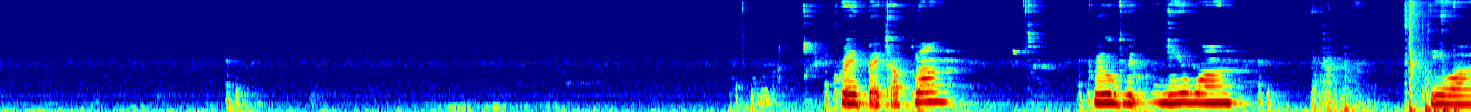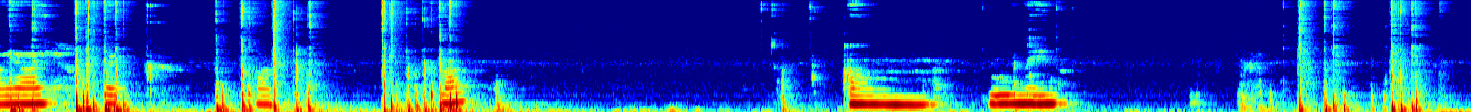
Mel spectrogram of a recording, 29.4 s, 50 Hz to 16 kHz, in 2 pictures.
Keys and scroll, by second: 27.8 ctrl+c, 28.6 ctrl+v, 29.1 Tab.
